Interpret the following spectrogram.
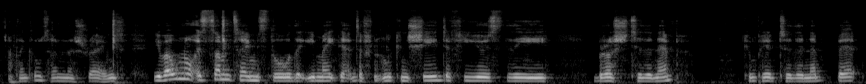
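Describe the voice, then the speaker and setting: A woman hosts a live colouring tutorial, chatting, thinking aloud, and humming to herself as she concentrates. Her voice is low, mellow, and husky, with a moderate pace.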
